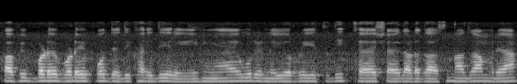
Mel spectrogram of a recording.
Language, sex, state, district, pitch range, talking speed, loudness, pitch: Hindi, female, Haryana, Jhajjar, 140-155 Hz, 105 wpm, -20 LUFS, 145 Hz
